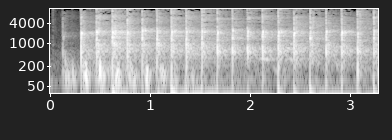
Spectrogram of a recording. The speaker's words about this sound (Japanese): ニコニコしていながら、拍手を大きいしながら、1分以上くらいこれをしよう。このぐらい。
